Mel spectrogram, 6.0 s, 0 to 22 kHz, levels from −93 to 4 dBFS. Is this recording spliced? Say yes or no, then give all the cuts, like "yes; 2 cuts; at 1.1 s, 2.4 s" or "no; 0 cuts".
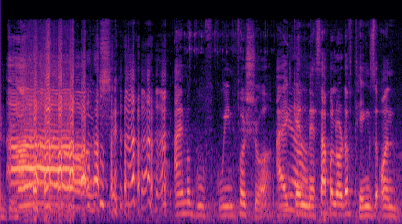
yes; 1 cut; at 2.5 s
